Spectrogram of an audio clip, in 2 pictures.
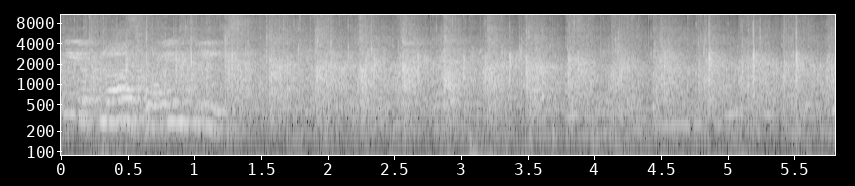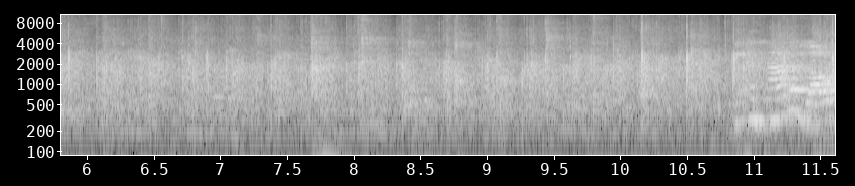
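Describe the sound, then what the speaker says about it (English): Sustained applause from an audience honouring award winners on stage, dense, loud and steady for the whole stretch, briefly swelling at the end. "Keep the applause going, please."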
